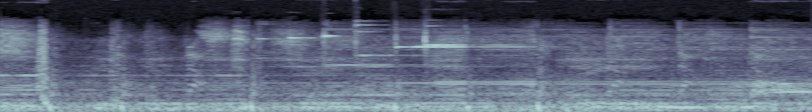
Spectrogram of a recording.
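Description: Marching band front ensemble playing mallet percussion: glockenspiel notes ring on high and bright while the xylophone strikes quick notes, over fuller sustained low notes from the rest of the ensemble.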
